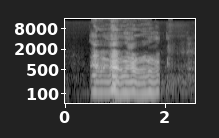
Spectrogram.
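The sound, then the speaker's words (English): A voice imitates a hungry stomach growling with one sustained, low, rumbling vocal groan lasting over a second, fairly loud, then trailing off into a faint breathy sound. “Have you ever been in a meeting and you haven't had breakfast and your stomach starts to growl?”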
